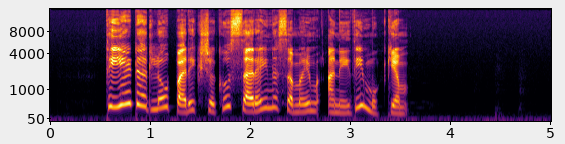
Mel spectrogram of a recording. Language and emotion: Telugu, neutral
